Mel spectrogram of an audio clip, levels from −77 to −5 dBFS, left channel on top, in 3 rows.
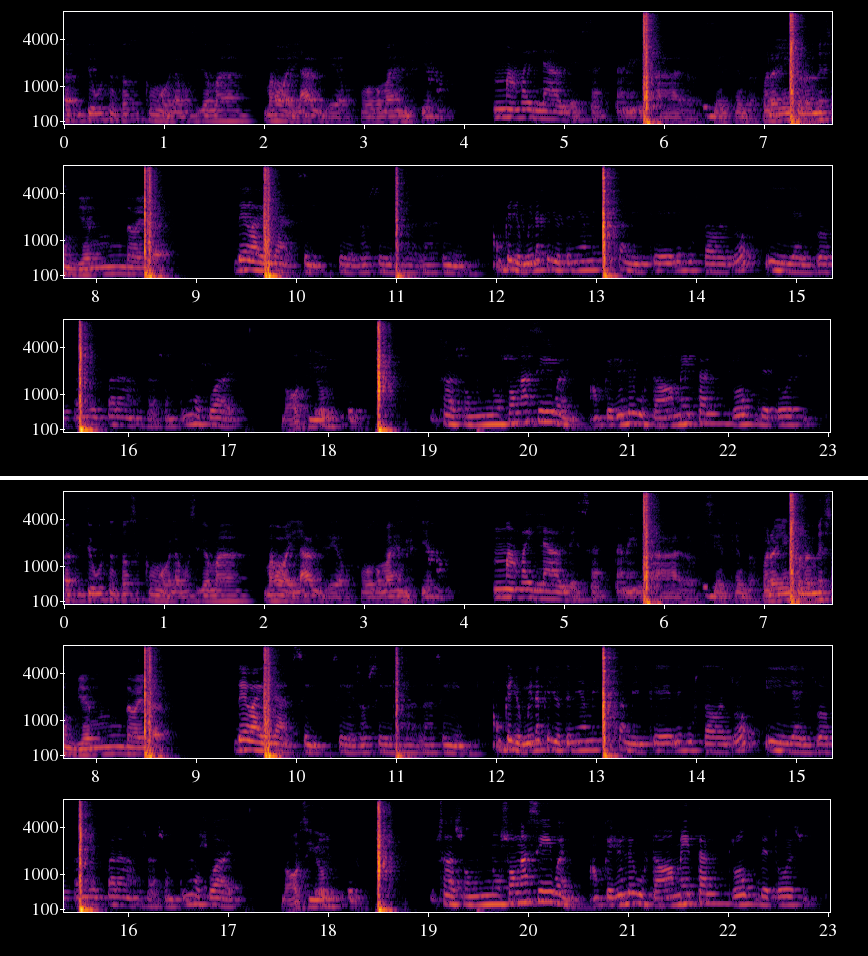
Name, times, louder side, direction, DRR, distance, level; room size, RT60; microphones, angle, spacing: voice 1, 0.0-3.7 5.9-8.7 17.5-18.3, right 2 dB, 50° right, 3.2 m, -43 dB
voice 2, 4.3-6.0 6.4-6.6 9.4-17.1 17.9-18.3 19.0-22.8, right 2 dB, 90° right, 3.2 m, -42 dB
sound 1, 5.8-6.1 7.3-7.6 8.5-8.8 9.7-10.0 10.3-10.4 11.0-11.2 13.1-13.3 15.5-15.8 17.2-17.3 18.5-18.8 19.5-19.6, left 1 dB, 5° left, 0.6 m, -26 dB
17.0 x 9.8 x 3.3 m
head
